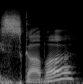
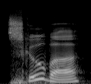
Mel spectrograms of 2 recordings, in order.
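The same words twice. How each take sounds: First: The U is said like 'uh'. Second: The U is said like 'oo'.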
